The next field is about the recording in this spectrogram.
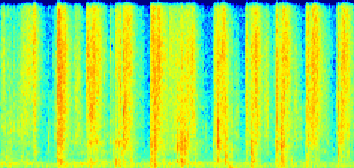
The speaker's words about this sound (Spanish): Vamos a comenzar entonces a barajar rápidamente las cartas.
